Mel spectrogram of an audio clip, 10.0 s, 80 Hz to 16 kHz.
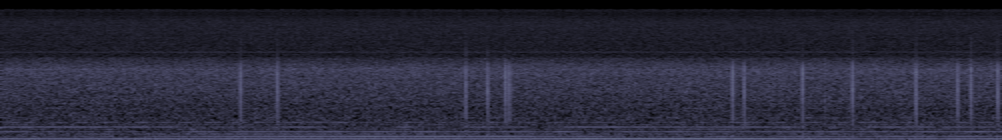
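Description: Open Apollo 15 air-to-ground radio channel with a steady hum and hiss. Scattered sharp clicks come at irregular intervals, more of them in the second half.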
